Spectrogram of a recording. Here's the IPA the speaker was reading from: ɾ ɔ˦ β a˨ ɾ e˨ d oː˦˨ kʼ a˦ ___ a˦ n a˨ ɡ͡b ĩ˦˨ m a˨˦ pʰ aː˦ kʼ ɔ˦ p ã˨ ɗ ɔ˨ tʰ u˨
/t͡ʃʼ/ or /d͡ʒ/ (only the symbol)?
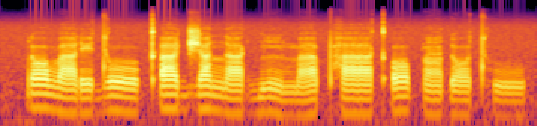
d͡ʒ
